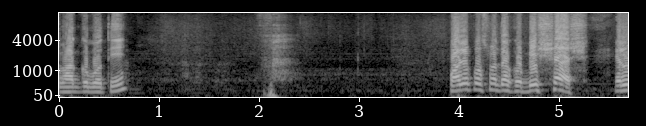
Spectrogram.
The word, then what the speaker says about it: বিশ্বাস: তাহলে দেখো বিশ্বাস, আমরা কি কখনো বলি বন্ধু তুই আমাকে বিশ্বাস করিস না কেন? বিশ্বাস বলি না, আমরা বিশ্বাস বলি।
